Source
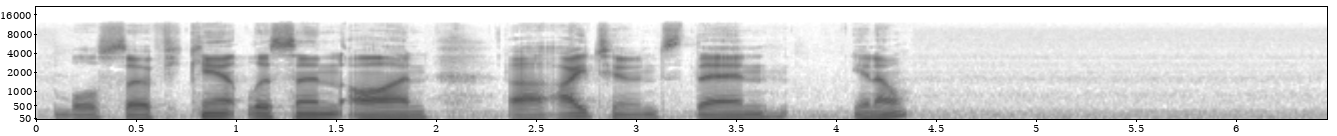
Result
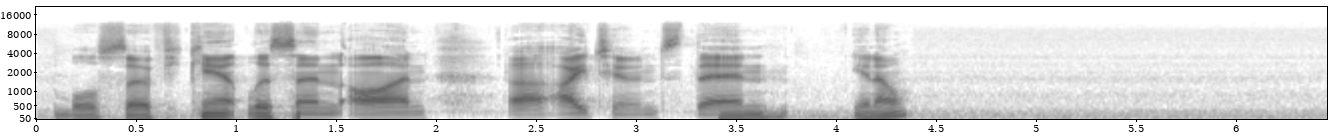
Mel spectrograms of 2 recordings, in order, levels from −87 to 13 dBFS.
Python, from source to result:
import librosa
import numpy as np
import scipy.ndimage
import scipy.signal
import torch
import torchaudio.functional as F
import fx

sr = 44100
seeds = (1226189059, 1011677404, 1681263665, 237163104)

y = fx.highpass(x, sr, hz=370.0, slope=12, at=(1.31, 3.41))
y = y * 10.0 ** (-3.0 / 20.0)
